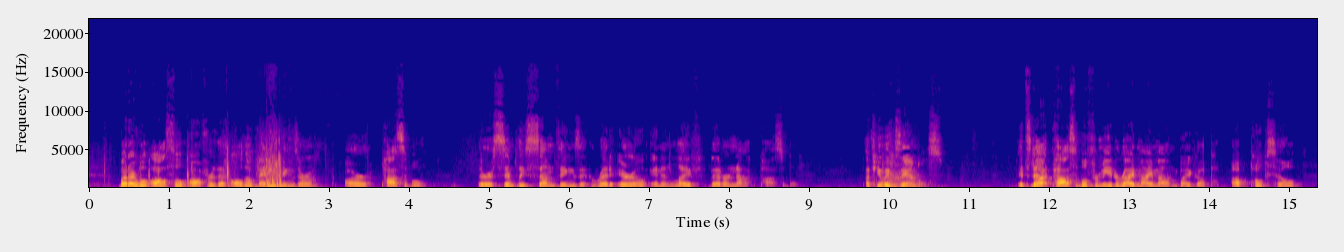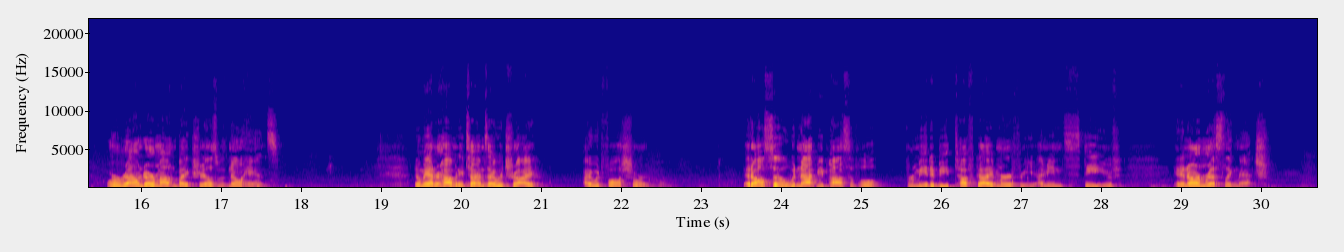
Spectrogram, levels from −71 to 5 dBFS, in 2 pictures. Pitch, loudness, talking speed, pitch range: 155 Hz, -18 LUFS, 170 wpm, 135-180 Hz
